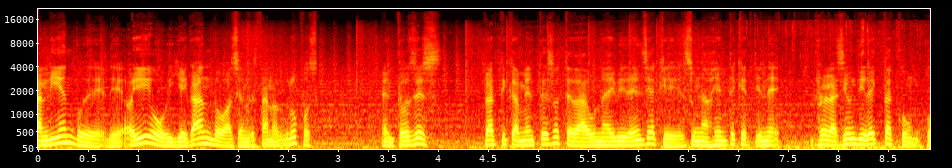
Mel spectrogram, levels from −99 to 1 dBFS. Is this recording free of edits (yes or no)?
no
